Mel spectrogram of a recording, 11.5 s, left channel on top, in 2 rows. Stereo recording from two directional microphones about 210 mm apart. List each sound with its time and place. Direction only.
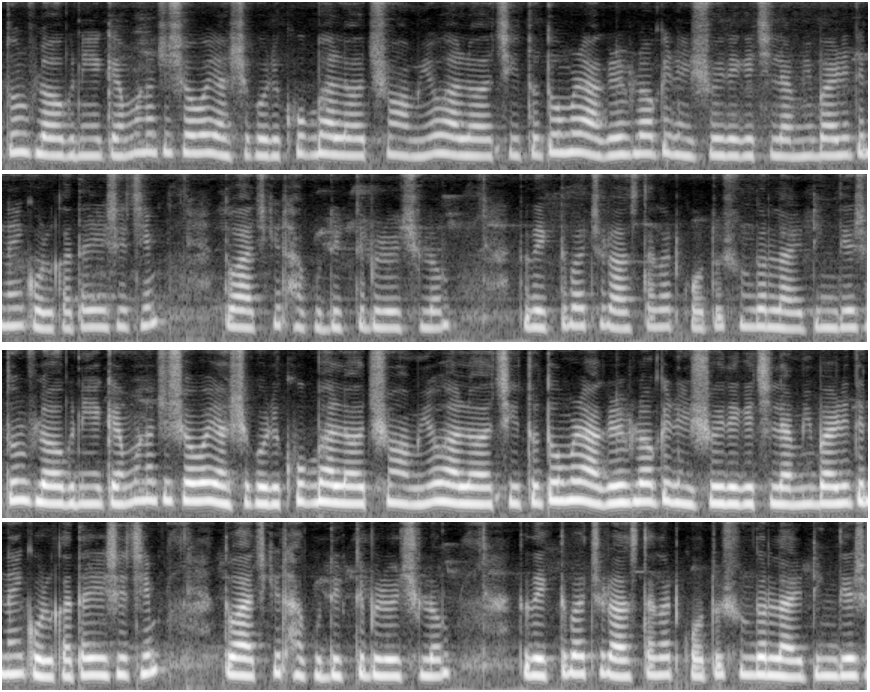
0.0 s a woman's voice: 15° right (ahead or behind)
